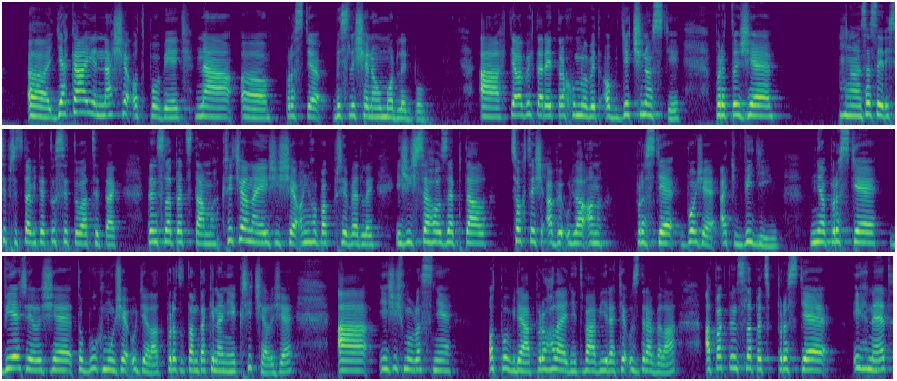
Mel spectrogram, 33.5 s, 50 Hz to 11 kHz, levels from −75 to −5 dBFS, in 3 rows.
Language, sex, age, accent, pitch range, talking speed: Czech, female, 20-39, native, 220-250 Hz, 140 wpm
